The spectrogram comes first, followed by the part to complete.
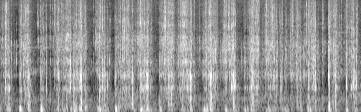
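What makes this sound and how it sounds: Fingertips tap rapidly on the side and face of a small paperboard ankle support box, which is then turned over in the hands. The taps land as a fast, uneven run of soft, dull, low thumps with a faint papery rustle and almost no brightness. Each tap dies away almost instantly.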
